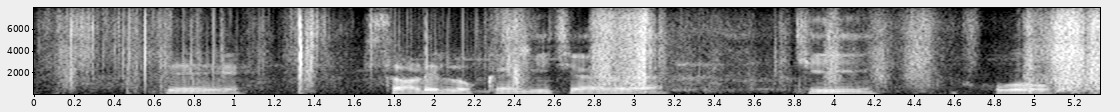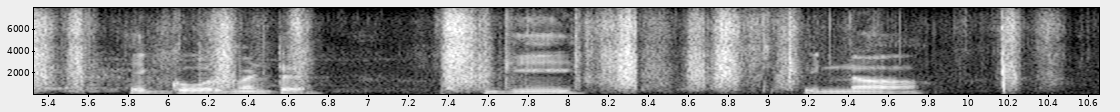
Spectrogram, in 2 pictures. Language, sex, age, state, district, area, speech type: Dogri, male, 30-45, Jammu and Kashmir, Kathua, urban, spontaneous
